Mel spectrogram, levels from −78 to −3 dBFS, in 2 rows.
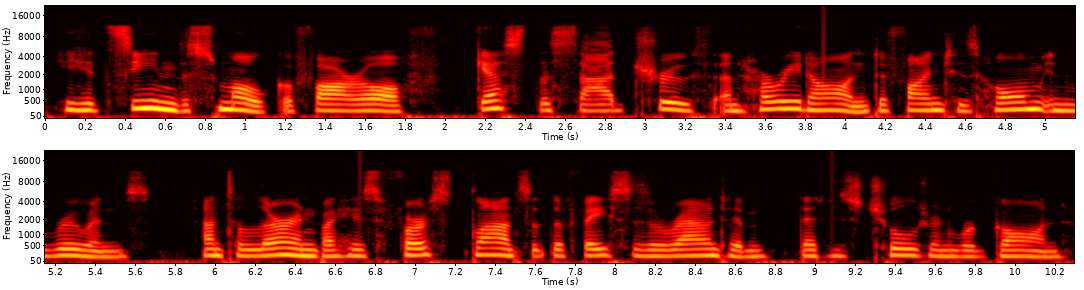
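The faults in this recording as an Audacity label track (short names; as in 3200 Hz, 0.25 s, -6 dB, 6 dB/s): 2.310000	2.840000	clipped -28 dBFS
3.890000	3.890000	pop -16 dBFS
6.720000	6.720000	pop -18 dBFS
9.080000	9.080000	pop -21 dBFS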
